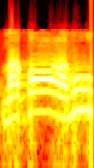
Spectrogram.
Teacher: تو مقامہ ہا کو ایک الف تک کھینچ کے پڑھیں گے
